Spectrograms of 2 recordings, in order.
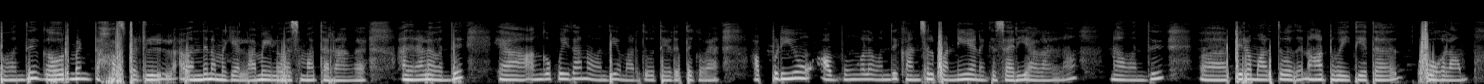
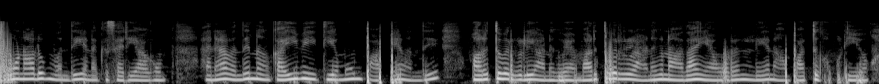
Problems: constant background noise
